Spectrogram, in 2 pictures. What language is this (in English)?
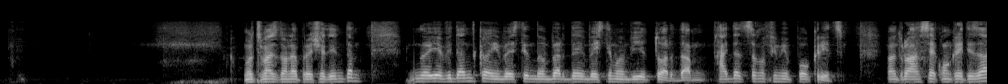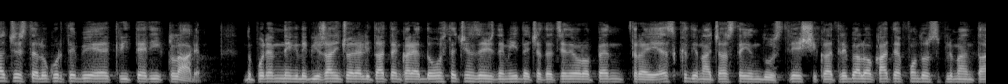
Romanian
